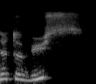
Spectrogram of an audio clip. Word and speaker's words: autobus: Donc, on prononce le S, un autobus, le tennis.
